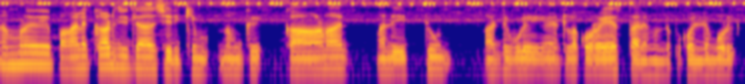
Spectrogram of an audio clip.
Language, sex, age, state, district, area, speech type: Malayalam, male, 60+, Kerala, Palakkad, rural, spontaneous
